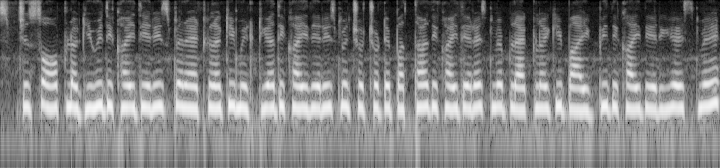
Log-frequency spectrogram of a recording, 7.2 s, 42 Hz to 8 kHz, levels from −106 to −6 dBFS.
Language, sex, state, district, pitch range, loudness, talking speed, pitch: Hindi, female, Jharkhand, Jamtara, 270-280 Hz, -18 LUFS, 265 wpm, 275 Hz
